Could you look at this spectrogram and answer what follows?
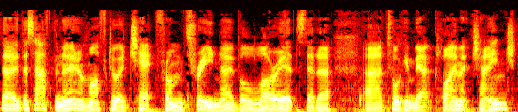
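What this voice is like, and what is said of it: Slight New Zealand accent. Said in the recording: “a bit of a Kiwi accent”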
